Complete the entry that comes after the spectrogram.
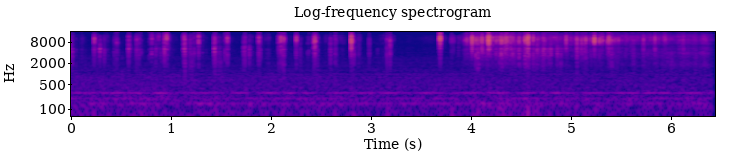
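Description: Long nails scratch and tap on a large, lit pink Himalayan salt lamp, a solid rough rock-salt crystal. Quiet, crisp, bright clicks and taps come in a quick irregular stream over a faint steady low hum, then give way to denser, hissier scratching in the second half.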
